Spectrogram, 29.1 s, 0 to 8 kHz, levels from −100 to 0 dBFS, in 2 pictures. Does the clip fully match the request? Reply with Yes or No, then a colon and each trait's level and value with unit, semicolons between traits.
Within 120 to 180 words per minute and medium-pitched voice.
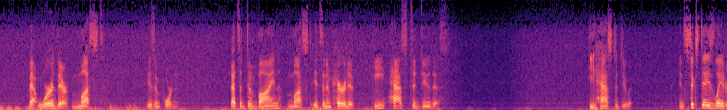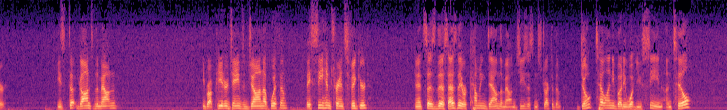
Yes: average, 140 wpm; medium, 145 Hz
